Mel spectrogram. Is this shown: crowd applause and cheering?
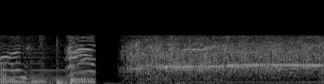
yes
